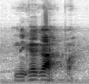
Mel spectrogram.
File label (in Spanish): Guardia, centinela, Zapoteco de Petapa; Vocabulary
